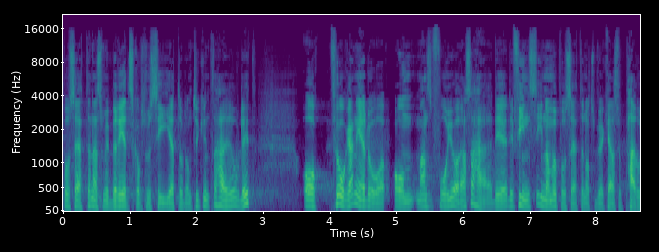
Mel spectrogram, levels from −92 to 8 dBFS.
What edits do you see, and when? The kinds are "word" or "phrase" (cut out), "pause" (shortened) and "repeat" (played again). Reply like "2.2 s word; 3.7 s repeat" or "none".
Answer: 1.8 s phrase; 2.2 s phrase; 4.0 s word; 4.9 s pause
